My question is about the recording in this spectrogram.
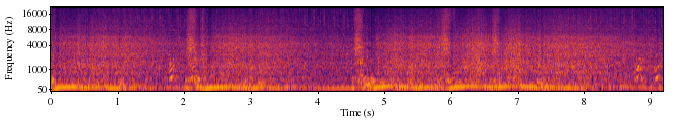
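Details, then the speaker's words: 3-valve Ford Mustang with newly installed Roush cold air intake: clean throttle blips with a deep intake roar over steady idle, no misses or knocks; engine revs healthily. "The intake actually sounds really good on this car."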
